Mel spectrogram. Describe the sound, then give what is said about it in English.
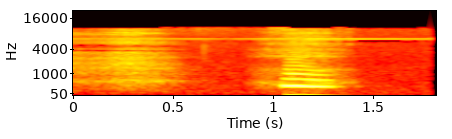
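A person yawning: a soft breathy intake followed by a brief voiced, slightly falling groan, fairly quiet with no speech. “I'm yawning.”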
